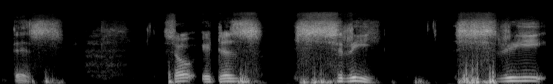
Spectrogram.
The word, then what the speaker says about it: Shri: so it is Shri Shri is how you have to pronounce it in Sanskrit in Telugu people say SRI that's a different issue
